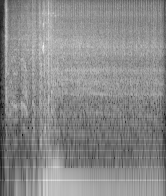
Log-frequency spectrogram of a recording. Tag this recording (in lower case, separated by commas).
engine, car, engine starting, motor vehicle (road), vehicle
